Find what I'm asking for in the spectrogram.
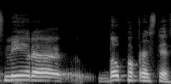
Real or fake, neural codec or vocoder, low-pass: fake; codec, 44.1 kHz, 2.6 kbps, DAC; 14.4 kHz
